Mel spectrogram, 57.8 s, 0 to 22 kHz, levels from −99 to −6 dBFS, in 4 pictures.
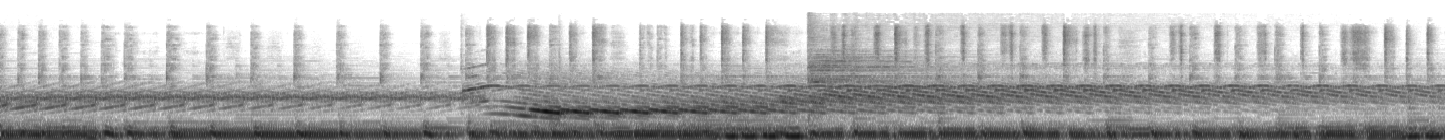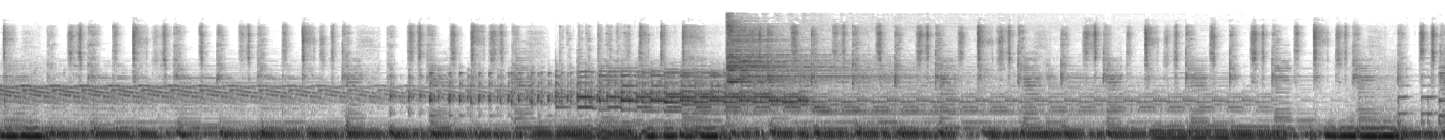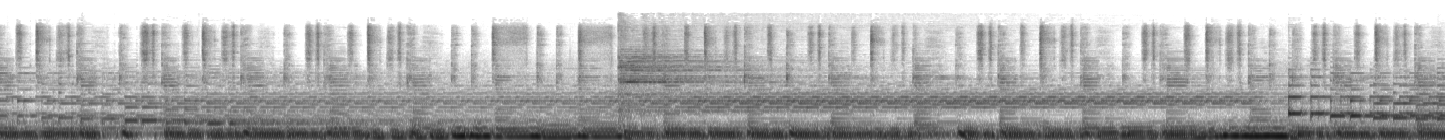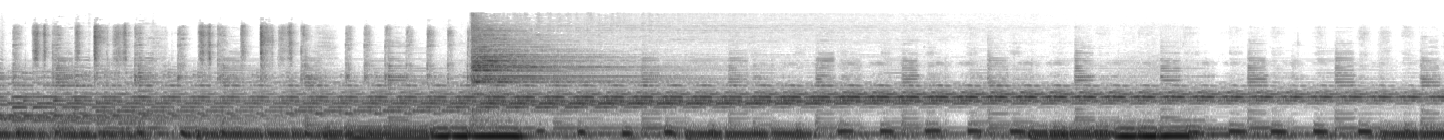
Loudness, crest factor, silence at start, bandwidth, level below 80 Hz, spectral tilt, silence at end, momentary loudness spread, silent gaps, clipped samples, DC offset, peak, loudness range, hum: -27 LUFS; 16 dB; 0 s; 12.5 kHz; -34 dBFS; -6 dB/octave; 0 s; 8 LU; none; under 0.1%; under 0.1%; -10 dBFS; 5 LU; none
